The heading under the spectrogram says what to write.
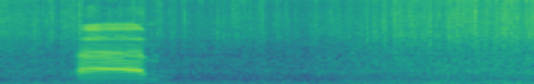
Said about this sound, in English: It's raining outside, if y'all can hear that nonsense.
